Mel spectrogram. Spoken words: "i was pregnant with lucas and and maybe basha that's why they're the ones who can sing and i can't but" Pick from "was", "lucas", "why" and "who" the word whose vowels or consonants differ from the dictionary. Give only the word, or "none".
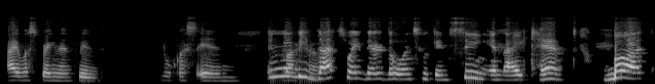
was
